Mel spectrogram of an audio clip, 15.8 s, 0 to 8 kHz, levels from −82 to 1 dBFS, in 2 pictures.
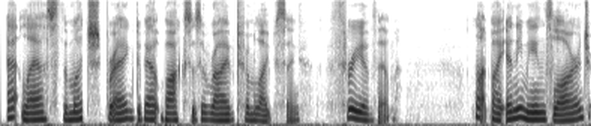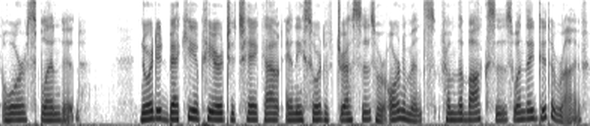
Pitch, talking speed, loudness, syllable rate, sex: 165 Hz, 150 wpm, -17 LUFS, 4.4 syllables/s, female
